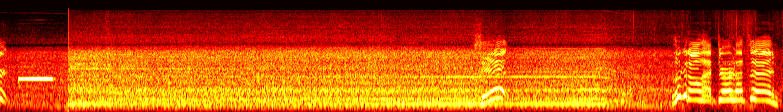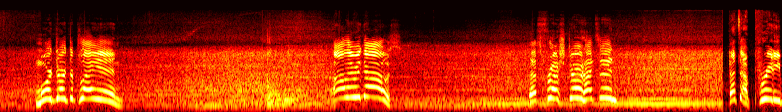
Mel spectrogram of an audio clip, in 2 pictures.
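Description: A heavy truck engine rumbles steadily close by.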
